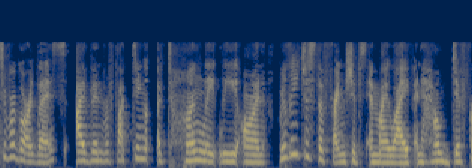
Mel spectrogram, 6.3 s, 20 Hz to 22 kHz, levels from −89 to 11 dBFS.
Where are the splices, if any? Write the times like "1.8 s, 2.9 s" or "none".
3.6 s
